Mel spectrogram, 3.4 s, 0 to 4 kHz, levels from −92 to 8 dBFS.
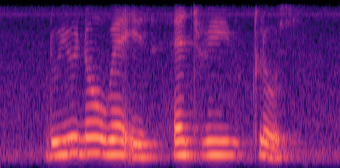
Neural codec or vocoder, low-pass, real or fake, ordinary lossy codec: none; 3.6 kHz; real; none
